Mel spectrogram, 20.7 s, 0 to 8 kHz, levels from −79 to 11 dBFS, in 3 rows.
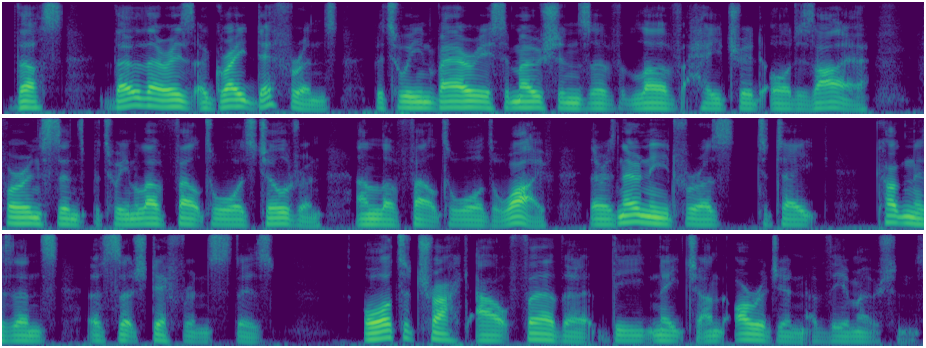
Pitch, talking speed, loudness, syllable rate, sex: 105 Hz, 150 wpm, -19 LUFS, 4.7 syllables/s, male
